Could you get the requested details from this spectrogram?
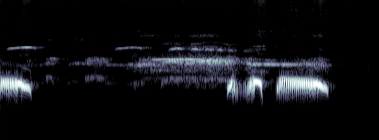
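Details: Spotted dove decoy giving "thúc" calls to provoke wild doves: the tail of one long coo, a stretch of faint higher whistles, then a full phrase of two short coos and a sustained, falling coo.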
